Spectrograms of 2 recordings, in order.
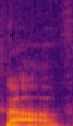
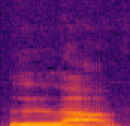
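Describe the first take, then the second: First: The L is voiceless, just air past the tongue. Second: The L is voiced, with the vocal cords. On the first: "we can say it without the vocal cords and go love" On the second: "as if you were in an L, like love"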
